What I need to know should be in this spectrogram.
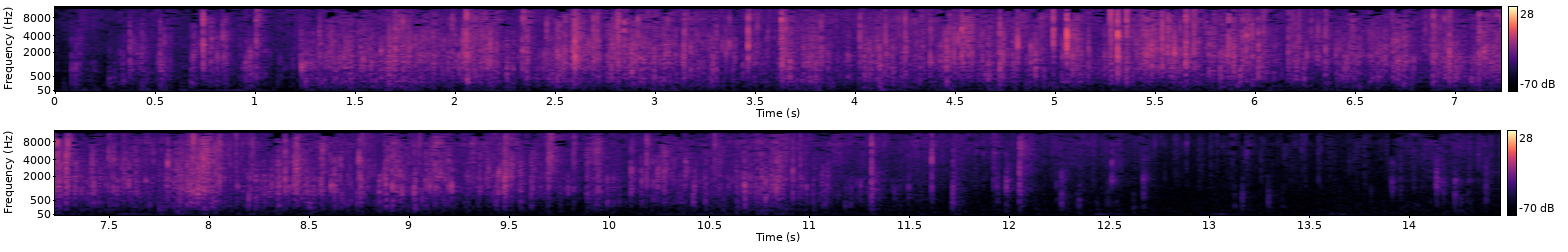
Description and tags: A series made from domestic ingredients (!) by pouring rice, beans, lentils and peppercorns into various containers and shaking them
rattle, shake, rhythm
